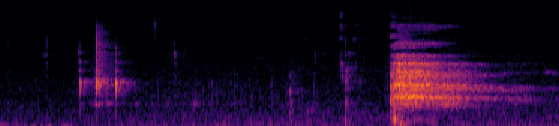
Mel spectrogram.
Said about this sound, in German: Aber anstattdessen nimmst du einfach einen Schluck von deinem Getränk.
